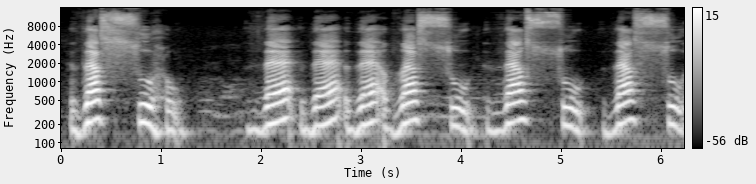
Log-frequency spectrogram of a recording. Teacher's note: ذال باریک ہے، غا کر کے نہیں پڑھیں گے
